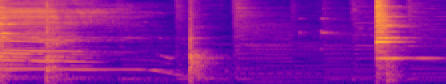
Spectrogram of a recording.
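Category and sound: household object, glasses clinking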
